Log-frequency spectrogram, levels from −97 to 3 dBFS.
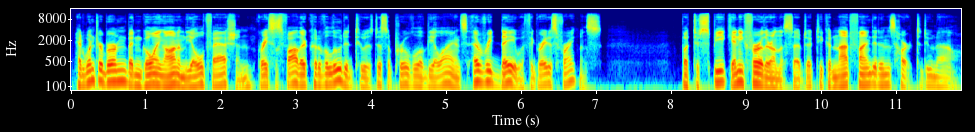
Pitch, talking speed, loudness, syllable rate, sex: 100 Hz, 225 wpm, -19 LUFS, 6.1 syllables/s, male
